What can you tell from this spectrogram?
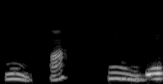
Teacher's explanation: hunya itu ada silah kubra empat atau lima ketukan hu hu dipanjangin Ya.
